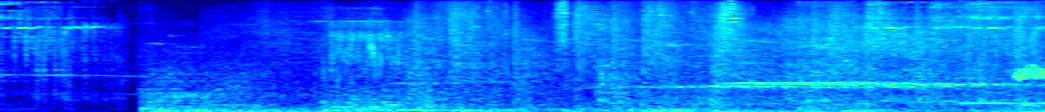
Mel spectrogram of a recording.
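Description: Game combat sounds clash and crackle.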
